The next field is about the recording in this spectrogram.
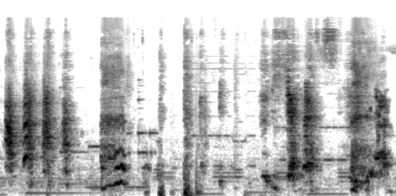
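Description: A dog wearing sunglasses barks repeatedly in a video, in quick, uneven bursts, loud, with short pauses between clusters of barks throughout.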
